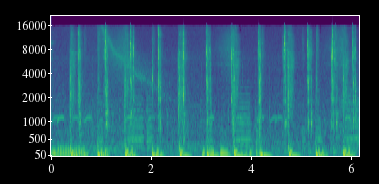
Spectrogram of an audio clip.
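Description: A mechanical keyboard fitted with typewriter-style keys clatters in an uneven run of sharp, close clicks and clacks, with mechanical rattles between strokes and no talking.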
